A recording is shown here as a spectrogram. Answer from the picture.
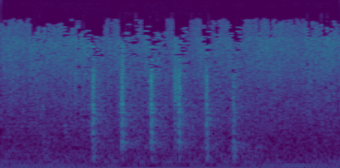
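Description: Radio-drama sound effect of knuckles knocking on a wooden hotel-room door: about six quick raps within a second, over the low hum of the old recording.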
